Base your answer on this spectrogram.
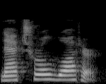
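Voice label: "natural water", English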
